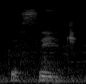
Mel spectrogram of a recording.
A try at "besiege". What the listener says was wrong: Besiege, perfect.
